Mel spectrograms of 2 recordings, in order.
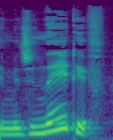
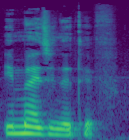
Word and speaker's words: imaginative: хотелось прочитать imaginative, но я узнала, что ударение падает на второй слог — imaginative.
